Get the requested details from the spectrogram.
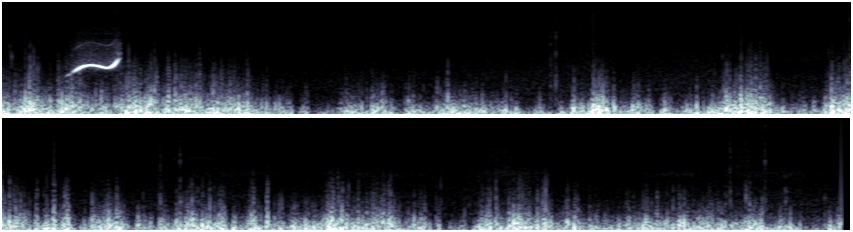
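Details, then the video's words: Marmot in the mountains of Vanoise, near Pralognan on the Félix Faure refuge trail: one sharp rising whistle at the start, followed by only buffeting wind noise. "Marmotte Vanoise"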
